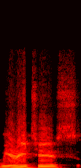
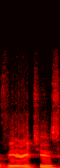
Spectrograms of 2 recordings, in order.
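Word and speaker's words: virtus: the roman virtue of weary tooths or viretus however you want to pronounce it there's debate on that which translates directly to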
